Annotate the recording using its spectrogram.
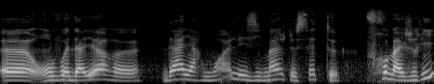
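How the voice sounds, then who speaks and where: A woman with an unremarkable speaking voice talks at a fairly slow pace using lively intonation. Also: very clean recording, silent background. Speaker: TV talk show host. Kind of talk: TV talk show interviewer.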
